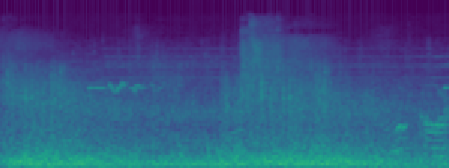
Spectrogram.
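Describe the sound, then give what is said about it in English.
Incoming weapons fire and explosions hitting the TOS Enterprise starship in a game: a loud, continuous roaring rumble with a sharper blast about halfway through, and thin electronic beeps and warbling tones cutting over the din. “Incoming fire.”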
